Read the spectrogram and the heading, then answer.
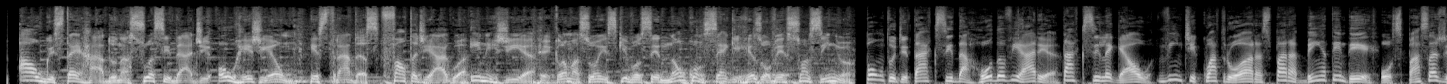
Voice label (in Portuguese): locutor producao de offs vinhetas spots comerciais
